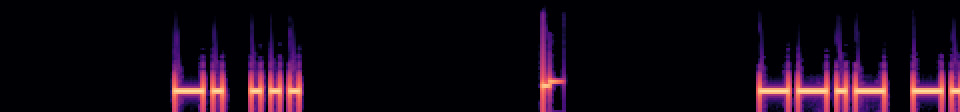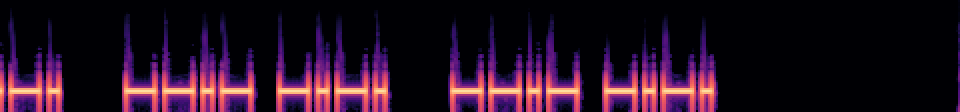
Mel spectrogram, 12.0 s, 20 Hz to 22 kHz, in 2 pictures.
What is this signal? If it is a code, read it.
Morse code, heard as a keyed tone, about 19 wpm, 700 Hz. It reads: NS QC QC QC
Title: Canadian Provinces and Territories - Repeated 3x - 20wpm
